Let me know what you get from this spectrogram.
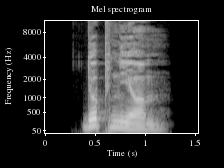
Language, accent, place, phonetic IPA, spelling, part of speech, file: German, Germany, Berlin, [ˈdubniʊm], Dubnium, noun, De-Dubnium.ogg
- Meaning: dubnium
